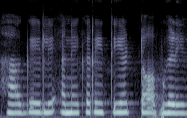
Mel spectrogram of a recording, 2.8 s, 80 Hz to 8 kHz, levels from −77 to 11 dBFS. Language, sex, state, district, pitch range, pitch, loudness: Kannada, female, Karnataka, Bidar, 215-230 Hz, 225 Hz, -15 LUFS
